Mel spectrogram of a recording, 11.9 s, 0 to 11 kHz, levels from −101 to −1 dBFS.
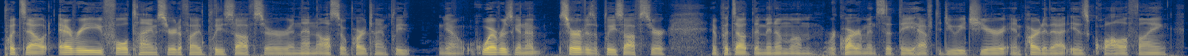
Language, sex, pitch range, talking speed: English, male, 85-95 Hz, 205 wpm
